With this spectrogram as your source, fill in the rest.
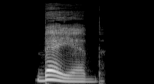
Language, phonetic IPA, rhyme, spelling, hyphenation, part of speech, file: Hungarian, [ˈbɛjːɛbː], -ɛbː, beljebb, bel‧jebb, adverb, Hu-beljebb.ogg
- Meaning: 1. comparative degree of be: further in (further inwards) 2. comparative degree of belül: further inside 3. comparative degree of benn or bent: further inside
